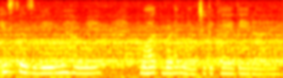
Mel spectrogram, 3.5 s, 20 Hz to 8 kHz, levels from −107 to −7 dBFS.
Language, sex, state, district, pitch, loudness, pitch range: Hindi, female, Uttar Pradesh, Lalitpur, 220 Hz, -16 LUFS, 215-240 Hz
